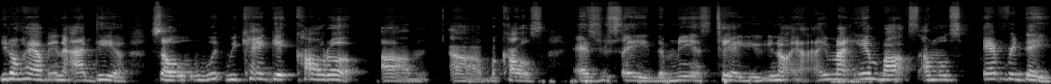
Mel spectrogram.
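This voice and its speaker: Her voice bright and sharp with vocal fry, a woman speaks at a fairly slow pace with ordinary pitch variation. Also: medium pitch for a woman. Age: 70s. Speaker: talk show co-host. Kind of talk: casual chat.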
